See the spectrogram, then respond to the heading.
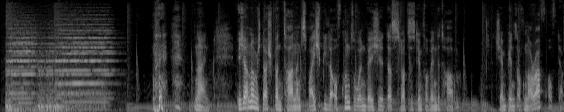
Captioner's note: giggles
